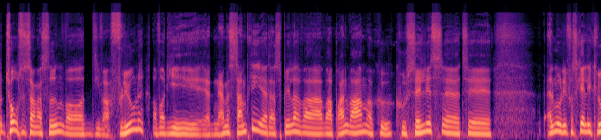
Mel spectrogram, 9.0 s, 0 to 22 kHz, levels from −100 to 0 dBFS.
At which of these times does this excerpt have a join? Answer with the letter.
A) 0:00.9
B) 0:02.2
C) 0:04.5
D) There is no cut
B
